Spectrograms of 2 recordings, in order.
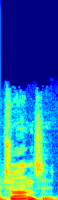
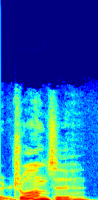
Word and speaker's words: Zhuangzi: And the wisdom of the Zhuangzi doesn't just help you be more successful.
